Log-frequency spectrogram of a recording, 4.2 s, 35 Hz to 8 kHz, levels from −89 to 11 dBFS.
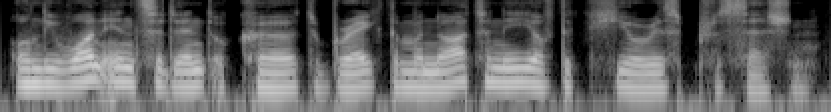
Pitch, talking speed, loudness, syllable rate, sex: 130 Hz, 175 wpm, -19 LUFS, 6.0 syllables/s, male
